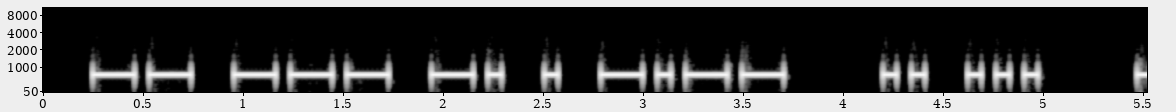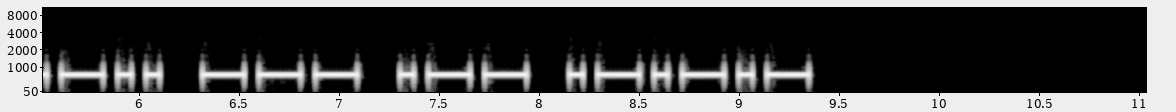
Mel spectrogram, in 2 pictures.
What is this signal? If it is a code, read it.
Morse code, heard as a keyed tone, about 17 wpm, 700 Hz. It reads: MONEY IS LOW.
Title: Sentences from Top 1000 Words - Review Part 1 - 17wpm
